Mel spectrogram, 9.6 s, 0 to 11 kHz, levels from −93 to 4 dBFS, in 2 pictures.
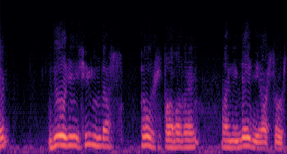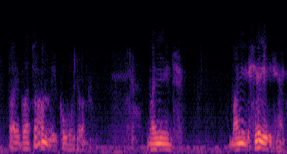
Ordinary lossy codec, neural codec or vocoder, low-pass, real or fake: none; codec, 16 kHz, 2 kbps, FreqCodec, smaller model; 7.2 kHz; fake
